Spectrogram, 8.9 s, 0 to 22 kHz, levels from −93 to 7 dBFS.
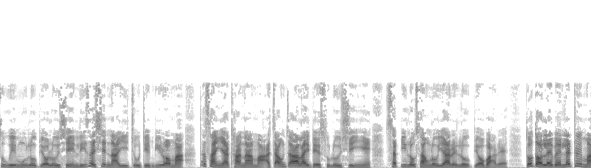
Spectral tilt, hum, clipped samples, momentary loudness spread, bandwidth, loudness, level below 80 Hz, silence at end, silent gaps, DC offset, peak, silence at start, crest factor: -3.5 dB/octave; none; under 0.1%; 11 LU; 11.5 kHz; -30 LUFS; -72 dBFS; 0 s; none; under 0.1%; -10 dBFS; 0 s; 20 dB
